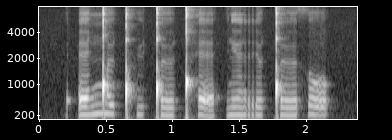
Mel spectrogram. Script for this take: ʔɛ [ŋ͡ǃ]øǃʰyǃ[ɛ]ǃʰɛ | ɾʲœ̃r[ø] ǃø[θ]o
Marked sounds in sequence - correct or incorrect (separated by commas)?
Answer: correct, incorrect, correct, correct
